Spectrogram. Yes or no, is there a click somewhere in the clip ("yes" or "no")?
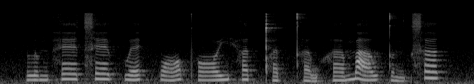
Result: no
